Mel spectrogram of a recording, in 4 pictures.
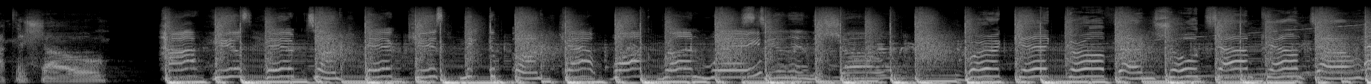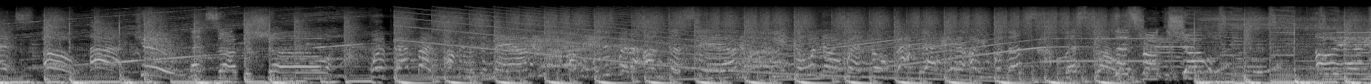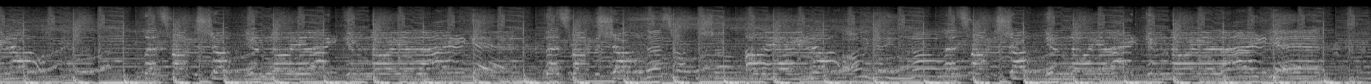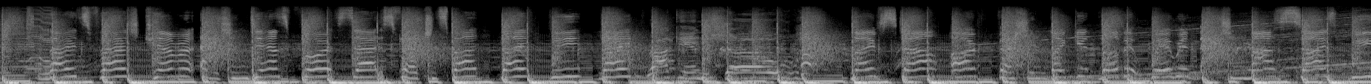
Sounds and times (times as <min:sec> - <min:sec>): Music: 0:01.6 - 0:54.8.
